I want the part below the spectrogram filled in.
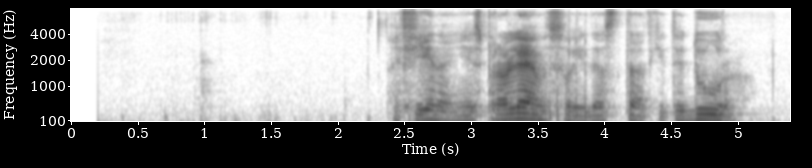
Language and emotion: Russian, angry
